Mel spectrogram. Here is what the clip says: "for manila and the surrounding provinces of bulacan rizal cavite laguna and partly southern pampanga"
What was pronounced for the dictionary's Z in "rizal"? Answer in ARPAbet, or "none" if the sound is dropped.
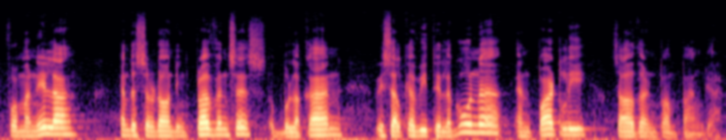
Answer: S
